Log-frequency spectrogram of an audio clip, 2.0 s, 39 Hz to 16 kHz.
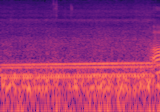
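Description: Suzuki GSR600 inline-four motorcycle engine running at a steady road speed, its note rising slightly, under heavy wind noise on the microphone.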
